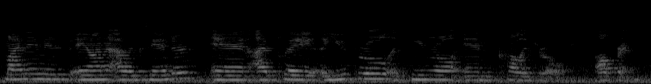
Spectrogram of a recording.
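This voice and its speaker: A woman's voice: medium pitch, fairly even intonation, normal speed. A woman who acts in a stage play, answering casually in an interview. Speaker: stage play cast member. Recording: echoey room, distant mic, background noise.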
